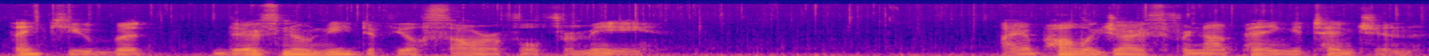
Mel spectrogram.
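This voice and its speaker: A man acts out a weary, gallant vampire gentleman from an audio roleplay, centuries old and desperate for a cure. His voice sits fairly low and moves very slowly. He phrases everything with formal, old-world politeness. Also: expressive, a little hiss or hum. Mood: confessional, sorrowful. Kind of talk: scripted ASMR roleplay acting.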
